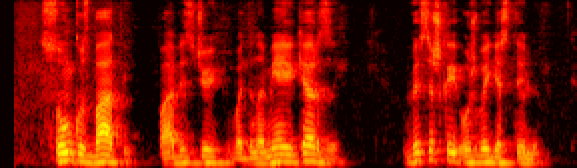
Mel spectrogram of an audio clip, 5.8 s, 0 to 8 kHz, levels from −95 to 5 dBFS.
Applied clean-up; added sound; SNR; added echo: none; none; none; none.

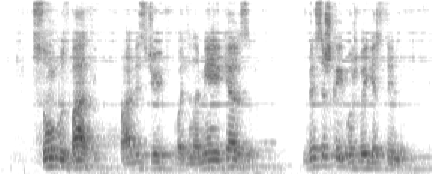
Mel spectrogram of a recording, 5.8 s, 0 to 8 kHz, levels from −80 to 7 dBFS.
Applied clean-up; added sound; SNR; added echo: neural separator model SepFormer DNS4.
